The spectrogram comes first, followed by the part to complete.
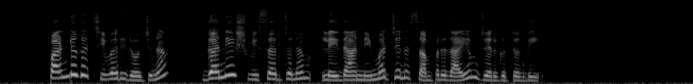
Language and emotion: Telugu, neutral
